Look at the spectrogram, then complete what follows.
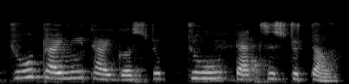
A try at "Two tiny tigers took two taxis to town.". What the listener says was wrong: Okay, better.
